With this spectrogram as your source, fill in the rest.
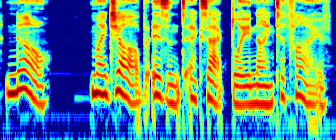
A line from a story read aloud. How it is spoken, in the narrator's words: Eleanor laughed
